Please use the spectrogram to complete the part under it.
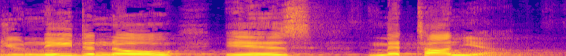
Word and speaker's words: metanoia: Some people have pronounced that metanoia. Do not do that ever again. Don't do it. Don't. No. If somebody says uses metanoia in front of you, tell them, excuse me, no, sorry. It's pronounced metanoia.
